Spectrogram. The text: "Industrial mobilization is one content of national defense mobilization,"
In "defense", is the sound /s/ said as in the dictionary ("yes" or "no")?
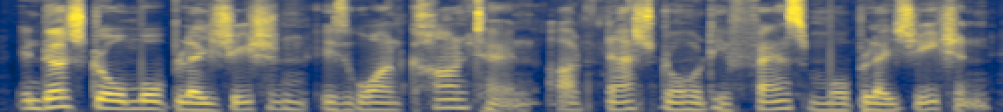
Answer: yes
